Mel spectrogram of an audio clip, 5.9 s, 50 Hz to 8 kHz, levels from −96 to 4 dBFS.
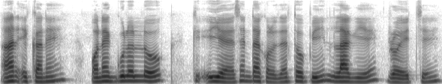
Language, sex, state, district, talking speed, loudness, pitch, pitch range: Bengali, male, Tripura, West Tripura, 110 wpm, -19 LUFS, 155 Hz, 145-170 Hz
